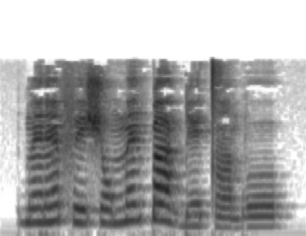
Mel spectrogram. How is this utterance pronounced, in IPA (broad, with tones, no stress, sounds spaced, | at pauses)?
b ɛ̃˧ ɾ ɛ̃˦ f e˧ ʃ ɔ˧ m ɛ̃˦ k͡p a˦˨ ɡ͡b e˨ t ã˨ b o˧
